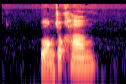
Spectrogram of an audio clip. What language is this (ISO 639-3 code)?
yue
